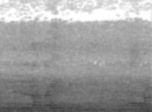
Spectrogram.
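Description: A woman speaking Malayalam to a room, her voice over a steady, loud background noise.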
